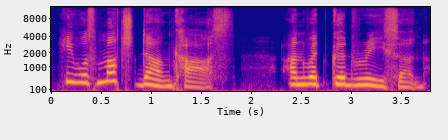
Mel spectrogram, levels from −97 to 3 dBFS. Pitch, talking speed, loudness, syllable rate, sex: 220 Hz, 125 wpm, -19 LUFS, 3.2 syllables/s, female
